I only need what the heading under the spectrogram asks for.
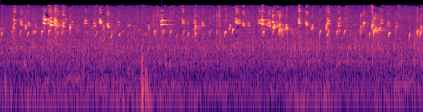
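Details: European goldfinch singing a rapid, high tinkling twitter of short chirps, trills and buzzy notes in quick, uneven bursts with brief pauses, steady throughout; faint low background noise.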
